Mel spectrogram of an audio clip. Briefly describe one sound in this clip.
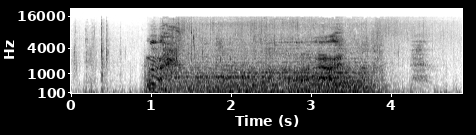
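Heavy stone scrapes and grinds as a lid slides open.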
